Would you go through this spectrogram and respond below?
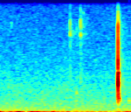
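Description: A single sharp mouse click while working in After Effects, a brief isolated tick against a faint hiss.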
